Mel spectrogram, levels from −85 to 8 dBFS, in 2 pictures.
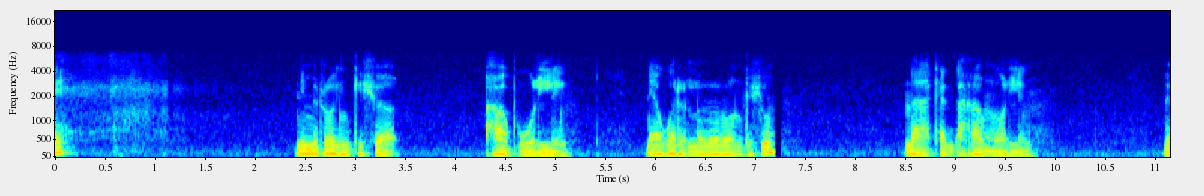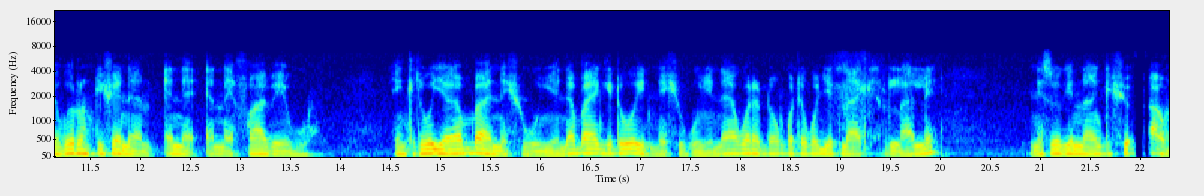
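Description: Speech, coded with the AMR wideband (HD Voice) codec, which sounds clean and fits its highest rate. Lost AMR speech frames cause dropouts at 7.2 s, 9.0 s and 21.95 to 22.23 s. The decoder stretches the last good frame with falling gain. The sound dips or drops to near silence for about 20 to 120 ms.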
